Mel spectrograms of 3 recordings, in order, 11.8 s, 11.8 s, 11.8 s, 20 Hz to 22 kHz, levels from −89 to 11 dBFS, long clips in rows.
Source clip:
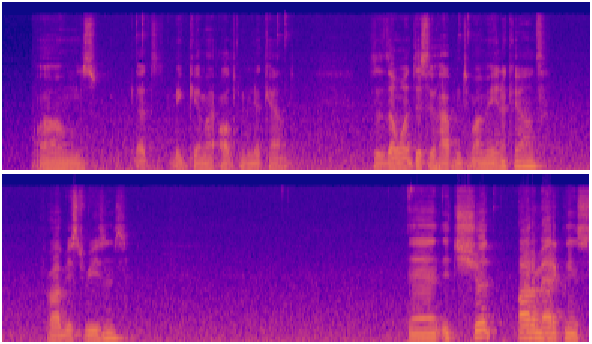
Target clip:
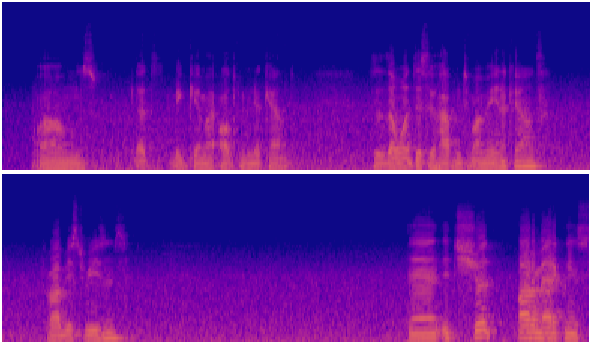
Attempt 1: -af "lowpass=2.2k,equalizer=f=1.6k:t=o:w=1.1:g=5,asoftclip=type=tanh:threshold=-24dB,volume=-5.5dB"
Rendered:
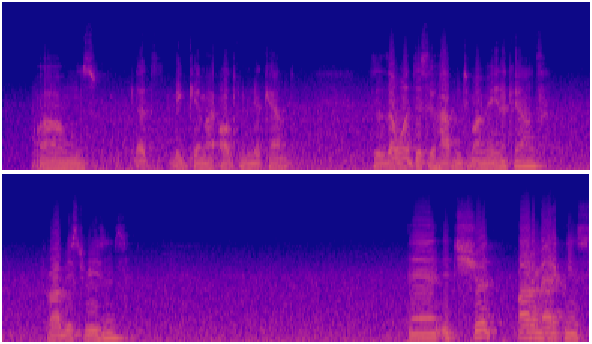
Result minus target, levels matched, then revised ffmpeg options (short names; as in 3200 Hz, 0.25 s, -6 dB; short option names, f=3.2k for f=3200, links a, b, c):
soft clip: distortion +9 dB
-af "lowpass=2.2k,equalizer=f=1.6k:t=o:w=1.1:g=5,asoftclip=type=tanh:threshold=-16.5dB,volume=-5.5dB"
